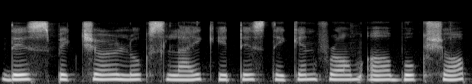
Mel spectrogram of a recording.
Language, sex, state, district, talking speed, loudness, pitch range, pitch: English, female, Assam, Kamrup Metropolitan, 140 wpm, -14 LUFS, 215-230 Hz, 225 Hz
